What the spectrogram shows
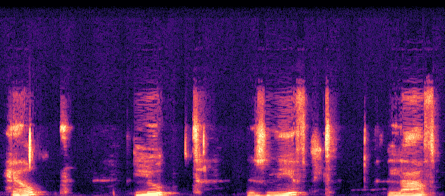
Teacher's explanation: Estas dos, la E y la D, van a sonar como una T.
